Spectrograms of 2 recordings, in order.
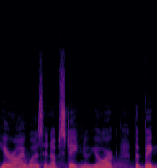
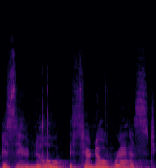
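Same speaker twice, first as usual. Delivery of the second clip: higher, slow mock wail of despair; mock lament; 9 semitones higher, slower than usual. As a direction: sigh it like a tragic heroine, tongue in cheek. Mock lament after the martyr line.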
